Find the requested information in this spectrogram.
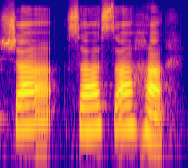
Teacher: ऊष्म व्यंजन शा सा सा हा, ये महाप्राण में आते हैं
